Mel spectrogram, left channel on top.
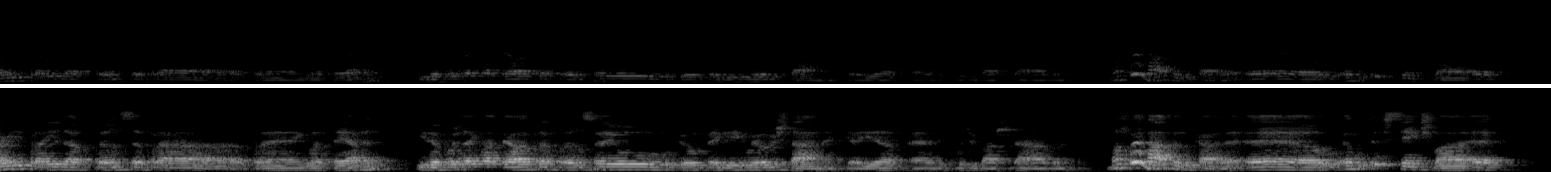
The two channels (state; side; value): quieter; left; 26.1 dB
